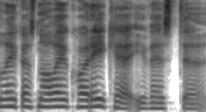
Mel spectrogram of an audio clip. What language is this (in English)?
Lithuanian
